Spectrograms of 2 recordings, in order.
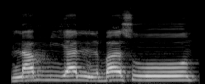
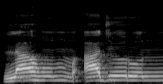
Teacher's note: یہاں پر ہم گنہ نہیں کریں گے اور نہ ہی اخفا کریں گے بلکہ اظہار کریں گے، یعنی میم کی آواز کو ظاہر کریں گے۔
